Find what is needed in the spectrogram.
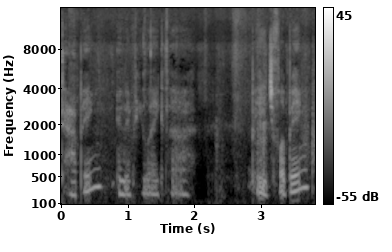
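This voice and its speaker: Soft-spoken and at a very slow pace, a woman talks in a dry, close sound with no echo. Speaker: ASMR creator.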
